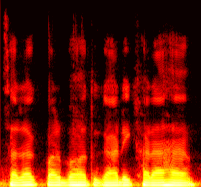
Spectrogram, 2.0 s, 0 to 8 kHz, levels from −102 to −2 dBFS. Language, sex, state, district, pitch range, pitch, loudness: Hindi, male, Bihar, Patna, 105-110 Hz, 105 Hz, -12 LUFS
